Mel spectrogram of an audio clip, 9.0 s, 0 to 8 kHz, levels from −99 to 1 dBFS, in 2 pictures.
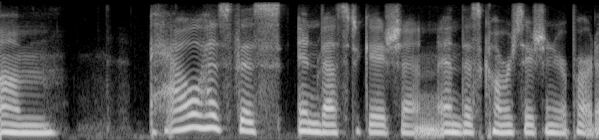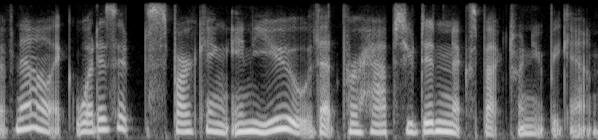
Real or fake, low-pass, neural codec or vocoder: real; 7.2 kHz; none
